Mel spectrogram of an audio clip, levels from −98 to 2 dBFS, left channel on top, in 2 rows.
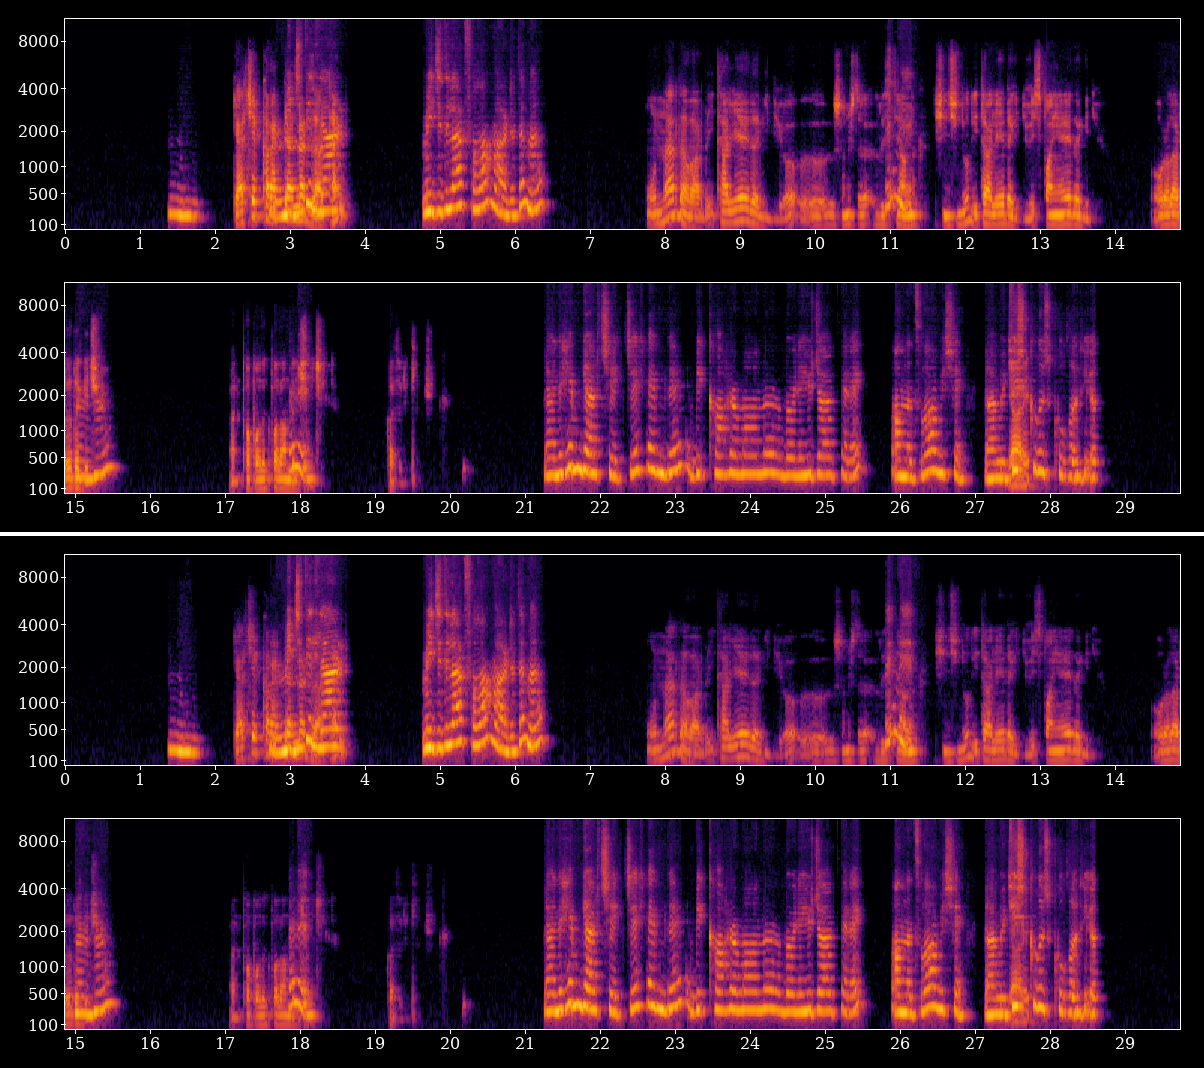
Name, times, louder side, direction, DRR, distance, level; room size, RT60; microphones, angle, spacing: voice 1, 1.4-1.8 2.7-3.7 4.8-6.4 10.9-11.3 15.0-15.5 17.9-18.2 21.3-25.5 25.9-28.6, right 1 dB, 20° right, 0.4 m, -20 dB
voice 2, 2.3-3.7 7.8-13.7 14.5-15.4 17.1-18.3 19.2-19.4 19.7-19.8 27.4-27.8, left 7 dB, 90° left, 0.4 m, -27 dB
5.6 x 2.4 x 3.4 m
head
